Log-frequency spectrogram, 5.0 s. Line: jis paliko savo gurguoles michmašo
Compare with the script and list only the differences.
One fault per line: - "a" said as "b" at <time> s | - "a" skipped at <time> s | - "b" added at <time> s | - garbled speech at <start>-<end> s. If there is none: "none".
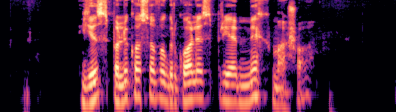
- "prie" added at 2.7 s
